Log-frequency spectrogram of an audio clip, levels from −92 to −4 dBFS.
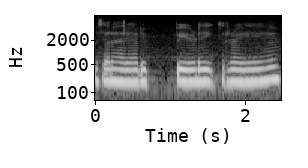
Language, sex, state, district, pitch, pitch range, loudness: Hindi, female, Uttar Pradesh, Deoria, 190 Hz, 185-195 Hz, -24 LUFS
